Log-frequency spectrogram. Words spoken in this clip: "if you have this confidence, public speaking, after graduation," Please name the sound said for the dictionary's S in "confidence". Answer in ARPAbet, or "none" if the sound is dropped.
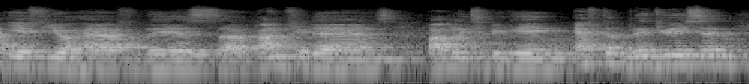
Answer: S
